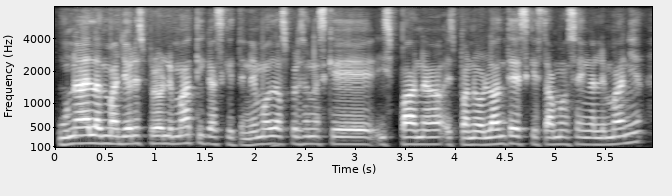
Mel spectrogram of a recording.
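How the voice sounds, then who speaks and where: A man with a Costa Rican accent, a German teacher talking as a guest in an interview, animated and full of rhetorical questions. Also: fairly high pitch, brisk, creaky. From Costa Rica. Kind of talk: conversational interview.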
